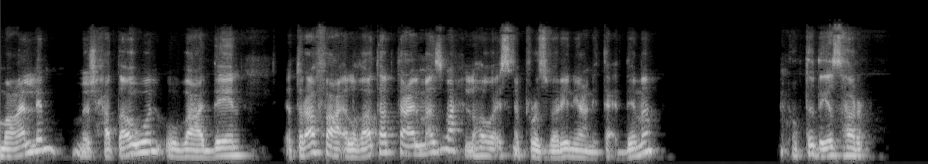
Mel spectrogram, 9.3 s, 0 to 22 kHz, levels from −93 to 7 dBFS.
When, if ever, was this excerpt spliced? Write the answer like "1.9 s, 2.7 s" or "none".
5.1 s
